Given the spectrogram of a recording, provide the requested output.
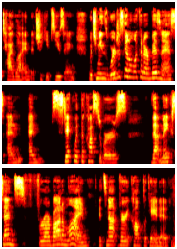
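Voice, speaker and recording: This woman has an American accent and a medium pitch. Vocal fry runs through her speech at a moderate pace. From Maryland (Annapolis). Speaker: business journalist. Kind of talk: casual interview.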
